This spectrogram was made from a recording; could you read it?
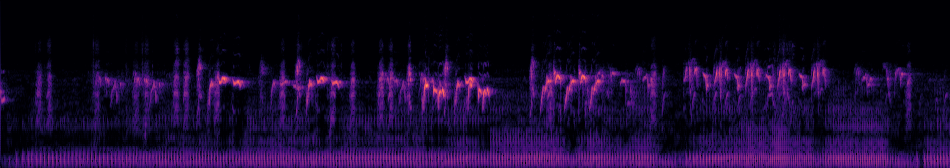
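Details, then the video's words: Energetic song of a sooty-headed bulbul: fast, bubbling phrases of twittering and slurred notes repeated over several seconds, heard over a steady low hum. "Burung kutilang gacor"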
